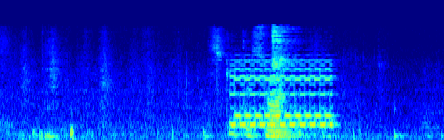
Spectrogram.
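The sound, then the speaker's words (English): A telephone rings once with an incoming call in a single sustained burst of bright, warbling electronic tones, standing out over a quiet background with faint low rumbles. “Oh, wait, is she picking up? Never mind. Hello? Yes, I have a call.”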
